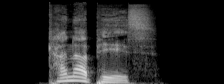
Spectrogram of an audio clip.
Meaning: 1. plural of Kanapee 2. genitive singular of Kanapee
- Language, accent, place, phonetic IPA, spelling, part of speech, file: German, Germany, Berlin, [ˈkanapeːs], Kanapees, noun, De-Kanapees.ogg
